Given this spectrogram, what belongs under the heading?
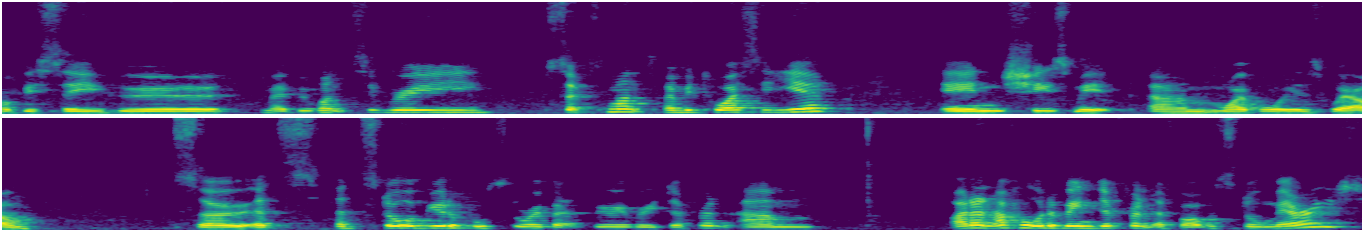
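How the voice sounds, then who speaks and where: A woman with a New Zealand accent, medium pitch, ordinary pitch variation and a moderate pace. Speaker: embryo donor. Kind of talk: personal testimony. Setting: webinar video call. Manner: hesitant, many fillers.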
